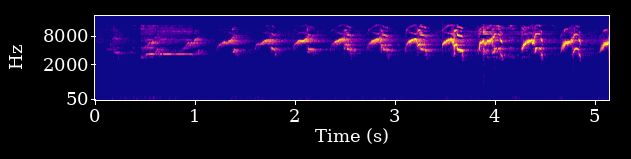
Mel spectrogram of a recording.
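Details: Rufous-bellied eagle during training in Tien Giang, Vietnam, giving a steady series of shrill, high, slurred whistles, roughly two or three per second, over a faint low rumble.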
